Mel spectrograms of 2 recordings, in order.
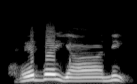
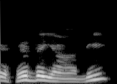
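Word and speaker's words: हृदयानि: बोलना है हस्व बोलेंगे दूसरे चरण में देखिए हृदयानी नी छोटी इ की मात्रा में है तो हस्व बोलेंगे हृदयानी व्य शब्द को तोड़ लेंगे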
